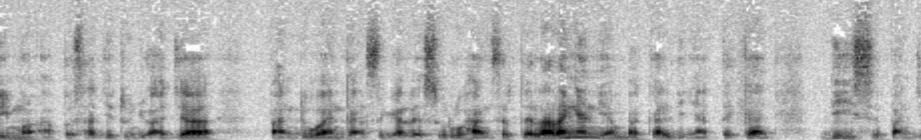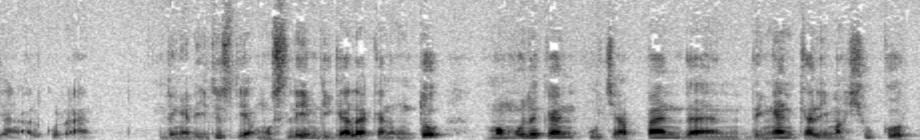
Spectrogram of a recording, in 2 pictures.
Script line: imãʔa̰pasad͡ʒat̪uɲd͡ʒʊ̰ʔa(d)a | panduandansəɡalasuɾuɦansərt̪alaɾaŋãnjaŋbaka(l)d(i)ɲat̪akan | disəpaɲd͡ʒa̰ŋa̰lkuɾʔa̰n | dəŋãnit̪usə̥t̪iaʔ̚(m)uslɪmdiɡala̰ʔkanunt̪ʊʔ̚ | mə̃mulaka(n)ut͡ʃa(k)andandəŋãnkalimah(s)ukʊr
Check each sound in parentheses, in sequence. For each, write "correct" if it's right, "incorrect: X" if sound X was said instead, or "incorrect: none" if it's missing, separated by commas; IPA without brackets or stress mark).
incorrect: d͡ʒ, correct, correct, correct, correct, incorrect: p, incorrect: ʃ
